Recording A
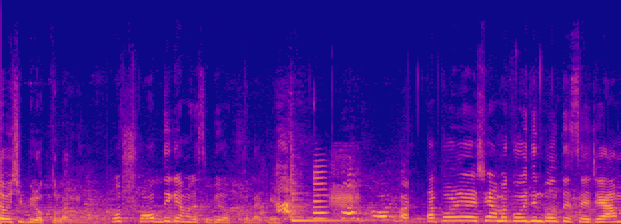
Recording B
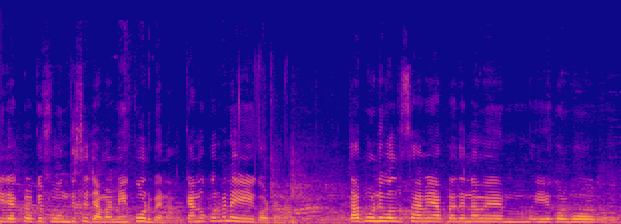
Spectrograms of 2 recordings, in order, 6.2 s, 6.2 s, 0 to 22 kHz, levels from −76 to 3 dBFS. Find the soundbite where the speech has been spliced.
A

